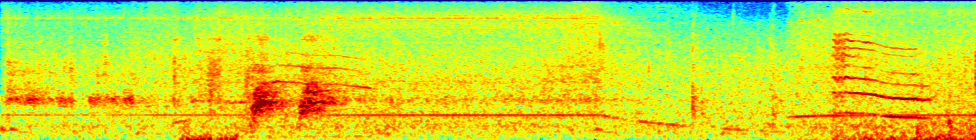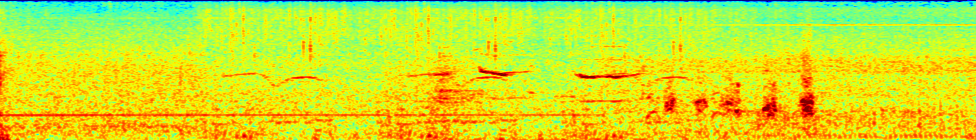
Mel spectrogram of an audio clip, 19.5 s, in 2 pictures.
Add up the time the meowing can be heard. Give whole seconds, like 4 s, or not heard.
6 s.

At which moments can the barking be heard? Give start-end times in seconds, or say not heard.
1.8-3.5, 16.2-18.0.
